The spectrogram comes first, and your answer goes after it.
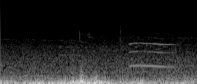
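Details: Stray white cat living among tetrapods on a breakwater, greeting its caretaker as if complaining of lateness; one short, clear, level meow near the end over a steady low rumble of wind and surf.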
